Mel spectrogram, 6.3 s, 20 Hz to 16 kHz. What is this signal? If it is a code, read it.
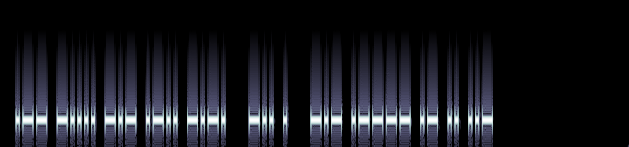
Morse code, heard as a keyed tone, about 36 wpm, 700 Hz. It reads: W6KLC DE K1AIU
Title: USA Callsign DE Callsign - 5 Characters - 35wpm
